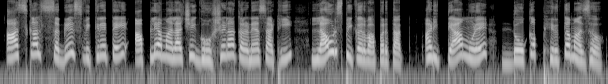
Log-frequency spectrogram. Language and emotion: Marathi, angry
